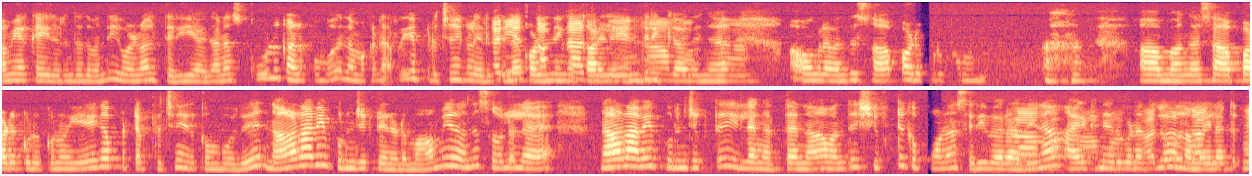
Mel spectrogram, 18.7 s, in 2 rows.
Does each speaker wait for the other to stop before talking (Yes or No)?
No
